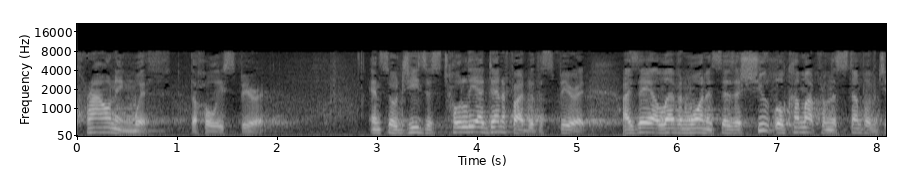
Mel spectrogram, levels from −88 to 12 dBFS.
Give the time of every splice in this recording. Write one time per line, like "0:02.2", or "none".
none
